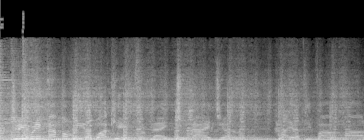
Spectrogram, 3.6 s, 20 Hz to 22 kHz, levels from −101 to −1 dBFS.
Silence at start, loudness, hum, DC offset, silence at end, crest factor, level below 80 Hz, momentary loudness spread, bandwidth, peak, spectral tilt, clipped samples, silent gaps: 0 s; -19 LUFS; none; under 0.1%; 0 s; 18 dB; -26 dBFS; 11 LU; 16.5 kHz; 0 dBFS; -4 dB/octave; under 0.1%; none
